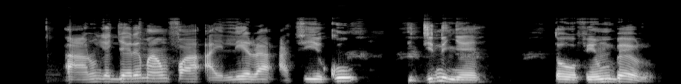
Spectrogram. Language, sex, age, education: Yoruba, male, 30-45, tertiary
